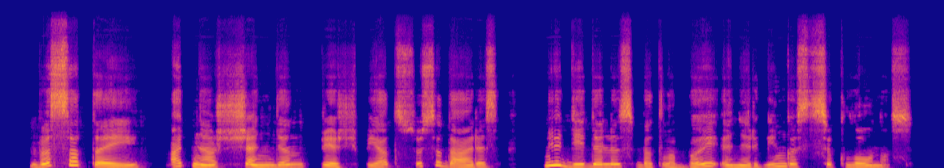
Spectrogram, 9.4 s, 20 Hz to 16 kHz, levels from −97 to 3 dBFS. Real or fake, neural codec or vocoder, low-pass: real; none; 14.4 kHz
